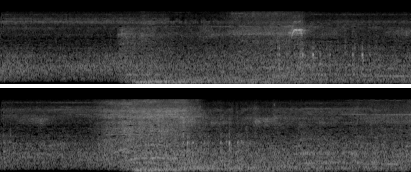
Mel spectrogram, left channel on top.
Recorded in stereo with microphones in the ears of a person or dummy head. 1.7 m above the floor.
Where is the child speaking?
15° left (ahead or behind), 1.0 m; by 4.0 s 40° right (ahead or behind), 2 m.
